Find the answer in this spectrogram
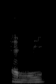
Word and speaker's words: Henrique: So, cuz their H's are kind of silent, and then their R's are the way we pronounce H's. Interesting. Henrique is actually En- hee- Interesting.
